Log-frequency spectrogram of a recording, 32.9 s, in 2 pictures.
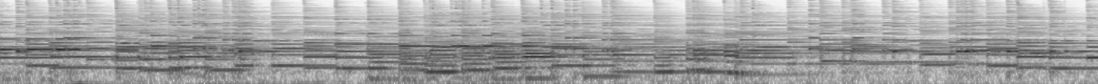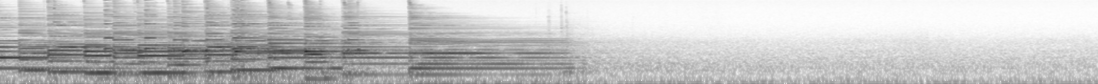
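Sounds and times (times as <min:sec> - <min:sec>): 
keyboard music minuet: 0:00.0 - 0:25.2.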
